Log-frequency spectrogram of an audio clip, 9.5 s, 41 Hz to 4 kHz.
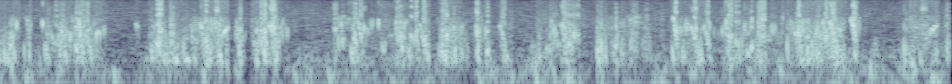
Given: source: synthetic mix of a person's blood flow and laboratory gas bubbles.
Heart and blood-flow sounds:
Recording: Doppler ultrasound of blood flow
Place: subclavian vein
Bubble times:
0.00-0.34 s: bubbles
0.43-1.11 s: bubbles
1.38-1.44 s: bubbles
1.52-2.32 s: bubbles
2.37-2.50 s: bubbles
2.54-2.94 s: bubbles
3.36-4.33 s: bubbles
4.41-4.74 s: bubbles
4.78-4.97 s: bubbles
5.01-5.15 s: bubbles
5.39-5.84 s: bubbles
5.98-6.57 s: bubbles
6.74-8.66 s: bubbles
9.04-9.43 s: bubbles
9.47-9.53 s: bubbles
From the record:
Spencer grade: 4 (maximum detectable bubble signal sounding continuously throughout systole and diastole of every cardiac period, and overriding the amplitude of the normal cardiac signals)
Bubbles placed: anywhere in the cardiac cycle

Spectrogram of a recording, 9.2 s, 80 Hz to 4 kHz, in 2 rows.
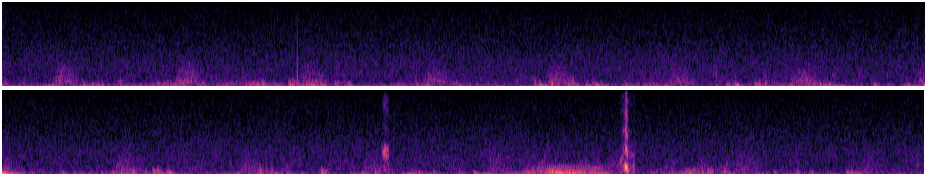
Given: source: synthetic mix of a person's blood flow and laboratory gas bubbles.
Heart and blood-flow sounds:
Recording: Doppler ultrasound of blood flow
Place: subclavian vein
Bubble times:
0.00-0.03 s: bubbles
6.51-6.55 s: bubbles
7.70-7.78 s: bubbles
From the record:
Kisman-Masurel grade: 123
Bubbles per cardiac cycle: 1 to 2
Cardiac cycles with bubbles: 10 to 50%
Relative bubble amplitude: loud (0.450 to 0.775)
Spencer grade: 2 (many but less than half of the cardiac periods contain bubble signals, singularly or in groups)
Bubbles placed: anywhere in the cardiac cycle

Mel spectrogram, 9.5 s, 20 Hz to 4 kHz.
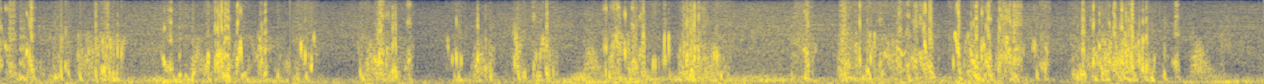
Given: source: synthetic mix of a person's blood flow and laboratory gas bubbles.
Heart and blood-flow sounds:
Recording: Doppler ultrasound of blood flow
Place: subclavian vein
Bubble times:
0.00-0.96 s: bubbles
1.20-2.40 s: bubbles
2.67-3.11 s: bubbles
3.33-3.74 s: bubbles
3.82-4.21 s: bubbles
4.49-5.52 s: bubbles
5.92-6.13 s: bubbles
6.27-7.05 s: bubbles
7.11-7.71 s: bubbles
7.74-7.90 s: bubbles
8.01-8.87 s: bubbles
From the record:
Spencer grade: 4 (maximum detectable bubble signal sounding continuously throughout systole and diastole of every cardiac period, and overriding the amplitude of the normal cardiac signals)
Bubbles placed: anywhere in the cardiac cycle

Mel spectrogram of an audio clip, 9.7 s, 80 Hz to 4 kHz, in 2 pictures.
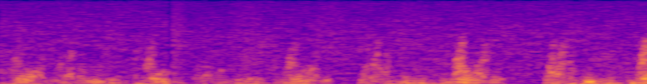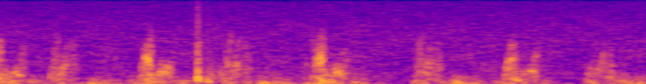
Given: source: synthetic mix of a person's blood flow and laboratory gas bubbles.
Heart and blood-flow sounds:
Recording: Doppler ultrasound of blood flow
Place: precordium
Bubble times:
6.30-6.57 s: bubbles
From the record:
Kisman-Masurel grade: 113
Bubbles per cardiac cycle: 1 to 2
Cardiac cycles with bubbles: 1 to 10%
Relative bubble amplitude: loud (0.450 to 0.775)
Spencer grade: 1 (occasional bubble signal discernible with the cardiac motion signal, with majority of cardiac periods free of bubbles)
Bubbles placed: only in the low amplitude regions of the cardiac cycle

